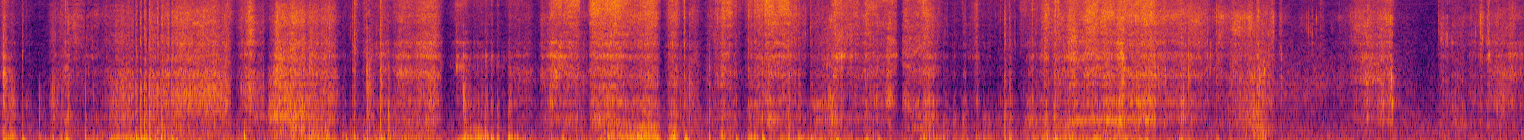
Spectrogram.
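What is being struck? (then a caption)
Corrugated cardboard sheet. Long nails scratch and tap a piece of corrugated cardboard painted with a red face, its hollow corrugated edge visible, as it is held and laid on a towel. Crisp, irregular scraping and quick tapping crackle across the whole clip with no steady rhythm.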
